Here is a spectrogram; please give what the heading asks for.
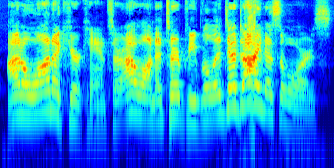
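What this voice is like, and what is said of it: Imitates a comic villain's voice. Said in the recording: “it's a good impression.”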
